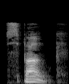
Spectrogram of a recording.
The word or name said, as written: spunk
